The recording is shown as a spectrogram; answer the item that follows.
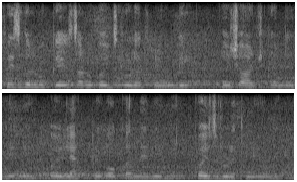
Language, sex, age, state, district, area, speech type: Dogri, female, 18-30, Jammu and Kashmir, Kathua, rural, spontaneous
